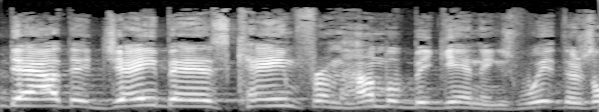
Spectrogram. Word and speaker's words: Jabez: Jabez, the actual name, is a Hebrew word that's pronounced Yabetz.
